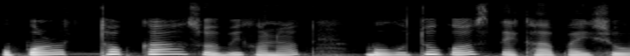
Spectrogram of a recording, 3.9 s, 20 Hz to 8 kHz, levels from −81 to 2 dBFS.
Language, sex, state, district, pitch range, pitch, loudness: Assamese, female, Assam, Kamrup Metropolitan, 235-315 Hz, 255 Hz, -19 LUFS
